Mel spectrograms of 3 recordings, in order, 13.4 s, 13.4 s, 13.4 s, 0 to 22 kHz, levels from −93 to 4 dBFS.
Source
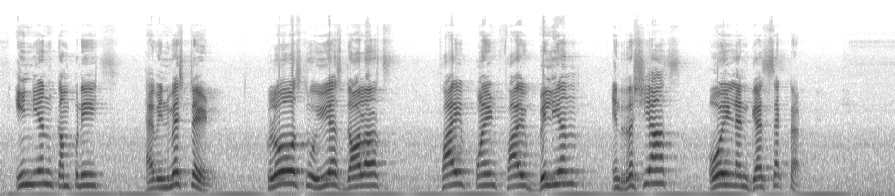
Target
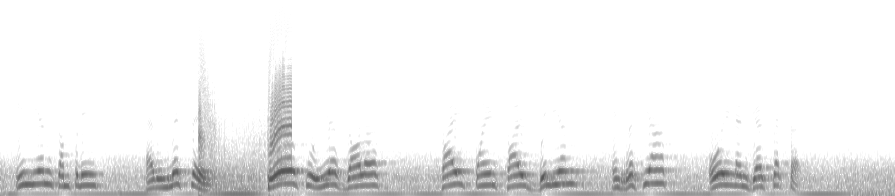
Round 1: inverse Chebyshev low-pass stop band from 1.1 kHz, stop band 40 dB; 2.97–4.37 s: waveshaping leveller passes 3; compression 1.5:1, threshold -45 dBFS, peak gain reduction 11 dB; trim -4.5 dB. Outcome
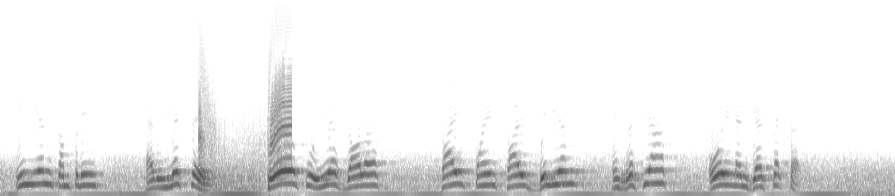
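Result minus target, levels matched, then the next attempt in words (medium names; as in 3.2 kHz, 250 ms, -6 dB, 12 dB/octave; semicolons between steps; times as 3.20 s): compression: peak gain reduction -2.5 dB
inverse Chebyshev low-pass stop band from 1.1 kHz, stop band 40 dB; 2.97–4.37 s: waveshaping leveller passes 3; compression 1.5:1, threshold -52.5 dBFS, peak gain reduction 13.5 dB; trim -4.5 dB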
